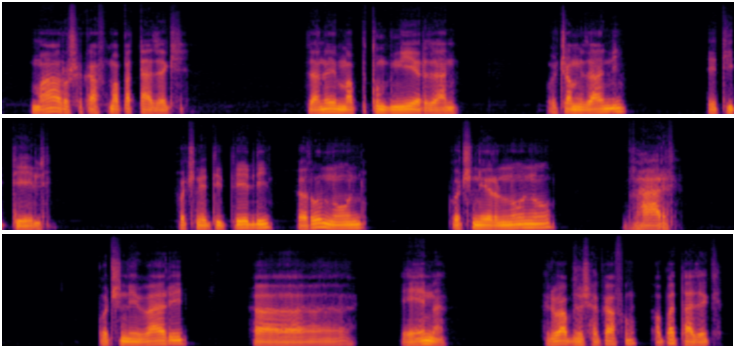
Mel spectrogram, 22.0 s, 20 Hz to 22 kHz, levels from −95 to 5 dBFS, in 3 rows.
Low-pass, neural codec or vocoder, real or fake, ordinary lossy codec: 19.8 kHz; vocoder, 44.1 kHz, 128 mel bands every 512 samples, BigVGAN v2; fake; Opus, 64 kbps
